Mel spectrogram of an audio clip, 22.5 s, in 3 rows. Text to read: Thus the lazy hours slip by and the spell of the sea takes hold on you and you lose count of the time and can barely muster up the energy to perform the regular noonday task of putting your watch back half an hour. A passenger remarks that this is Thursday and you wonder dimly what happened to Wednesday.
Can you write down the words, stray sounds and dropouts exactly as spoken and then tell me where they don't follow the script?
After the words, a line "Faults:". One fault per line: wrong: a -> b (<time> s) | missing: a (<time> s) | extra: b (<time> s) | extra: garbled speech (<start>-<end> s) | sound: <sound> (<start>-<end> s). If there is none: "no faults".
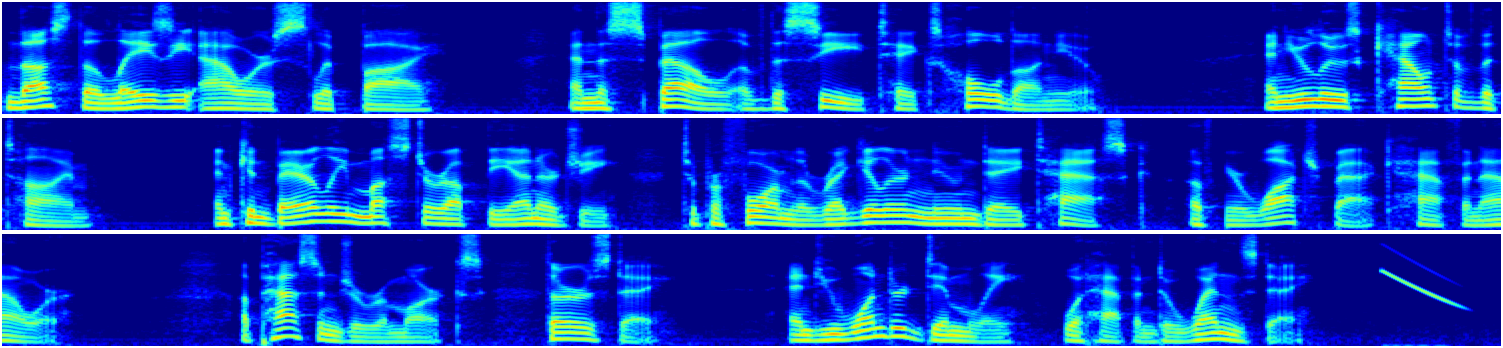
Thus the lazy hours slip by and the spell of the sea takes hold on you and you lose count of the time and can barely muster up the energy to perform the regular noonday task of your watch back half an hour. A passenger remarks Thursday and you wonder dimly what happened to Wednesday.
Faults:
missing: putting (13.6 s)
missing: that this is (17.4 s)
sound: chirp (21.9-22.4 s)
